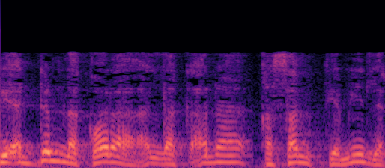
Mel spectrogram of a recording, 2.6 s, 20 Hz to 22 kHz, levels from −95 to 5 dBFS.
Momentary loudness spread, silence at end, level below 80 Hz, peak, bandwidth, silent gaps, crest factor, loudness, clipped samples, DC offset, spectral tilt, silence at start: 6 LU; 0 s; -54 dBFS; -10 dBFS; 6.4 kHz; none; 16 dB; -27 LUFS; under 0.1%; under 0.1%; -8 dB/octave; 0 s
